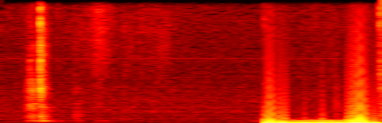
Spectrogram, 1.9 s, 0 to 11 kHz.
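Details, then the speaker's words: Soundstream XXX-15000D car audio amplifier under repair, gain set very high: quiet, then strong clean deep bass through the speaker with no crackle. The channel plays normally. "Oh, ben ça marche. Il y a un bridge, je crois que c'est lui là. Bon, ben ça va. Il fonctionne notre ampli."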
